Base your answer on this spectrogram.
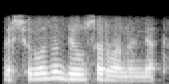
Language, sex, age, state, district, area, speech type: Kashmiri, male, 18-30, Jammu and Kashmir, Kulgam, urban, conversation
